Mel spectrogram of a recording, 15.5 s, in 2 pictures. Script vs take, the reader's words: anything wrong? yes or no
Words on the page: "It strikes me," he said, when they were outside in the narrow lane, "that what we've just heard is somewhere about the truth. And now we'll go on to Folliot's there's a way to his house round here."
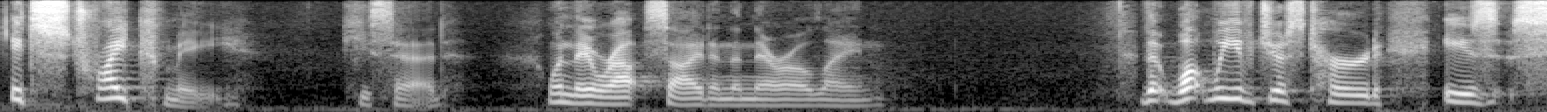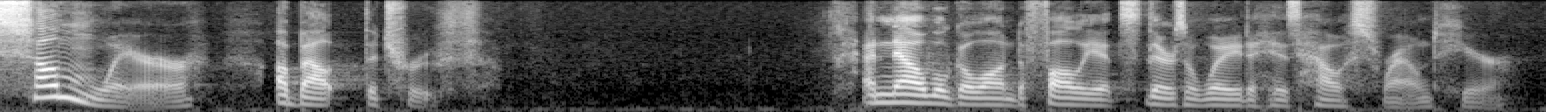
yes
